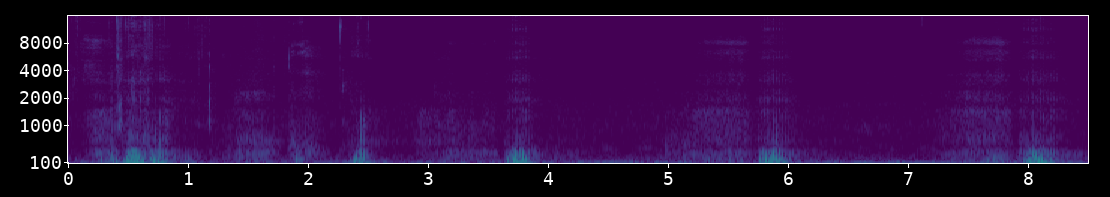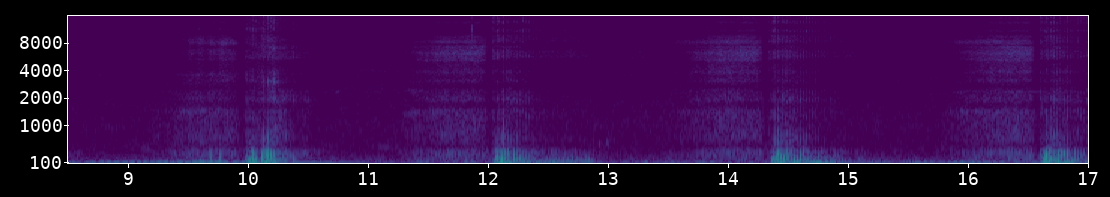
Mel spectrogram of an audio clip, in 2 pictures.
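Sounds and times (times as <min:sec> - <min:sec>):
dog snoring: 0:00.0 - 0:04.2, 0:05.1 - 0:06.2, 0:07.2 - 0:08.6, 0:09.3 - 0:10.6, 0:11.4 - 0:13.0, 0:13.6 - 0:15.2, 0:15.8 - 0:17.0.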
